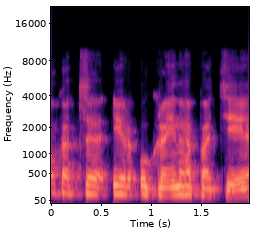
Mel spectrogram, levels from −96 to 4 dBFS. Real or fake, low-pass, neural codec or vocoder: real; 9.9 kHz; none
